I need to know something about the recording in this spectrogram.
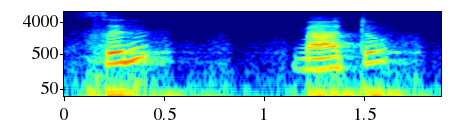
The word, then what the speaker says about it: cinematographer: And the person who does this camera work in film is called a cinematographer. So very often we say cinematographer. We trip over that because we are not putting the stress on the syllable before the suffix. So you break up the syllables into cinematographer.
